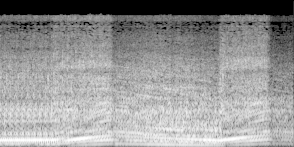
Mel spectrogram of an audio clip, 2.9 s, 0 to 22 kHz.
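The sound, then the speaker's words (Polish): Deep, tank-like roar of a slow-revving 7-litre engine turning only about 2000 rpm, fitted to an oddball vehicle with a 200-litre barrel as its fuel tank; loud and continuous, with the pitch climbing in two revs. “no on szybko nie jedzie, bo to jest silnik wolnoobrotowy, mimo tego, że ryczy jak nie wiadomo co, jak czołg, ale on ma tylko 2000 obrotów”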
